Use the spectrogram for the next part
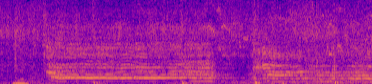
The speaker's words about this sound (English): There's a family that recorded a sea lion, and they noticed that the sea lion's yell sounds just like Tom Hanks.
